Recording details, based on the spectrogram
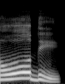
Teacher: নয়ের সাথে ওকার উচ্চারণ হবে, আর এই দীর্ঘ ইকার থাকার ক্ষমতা নেই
